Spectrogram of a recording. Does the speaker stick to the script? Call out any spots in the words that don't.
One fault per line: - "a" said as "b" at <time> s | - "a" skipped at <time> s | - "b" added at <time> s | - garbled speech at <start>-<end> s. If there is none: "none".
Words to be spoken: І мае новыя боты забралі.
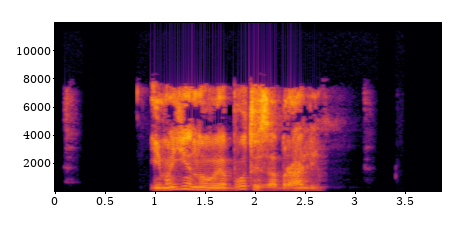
none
